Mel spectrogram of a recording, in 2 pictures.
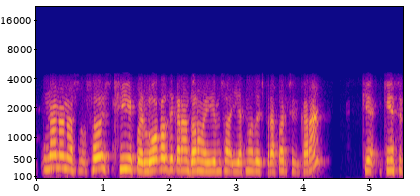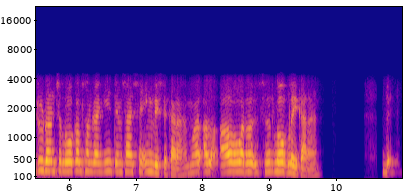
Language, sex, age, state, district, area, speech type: Kashmiri, male, 18-30, Jammu and Kashmir, Srinagar, urban, conversation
